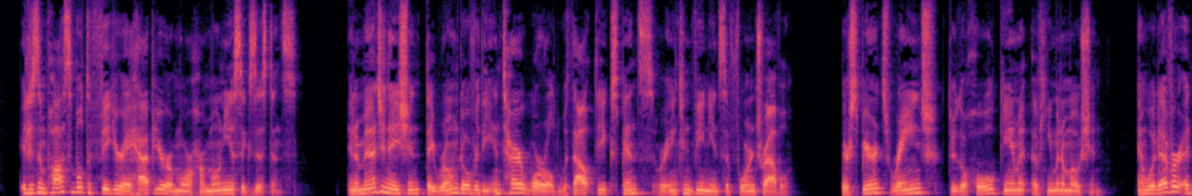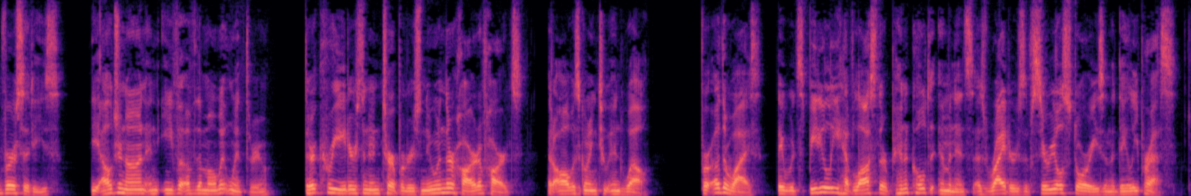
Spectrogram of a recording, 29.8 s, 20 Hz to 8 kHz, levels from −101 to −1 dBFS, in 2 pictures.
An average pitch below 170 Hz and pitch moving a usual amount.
Yes: medium, 140 Hz; average, 4.1 semitones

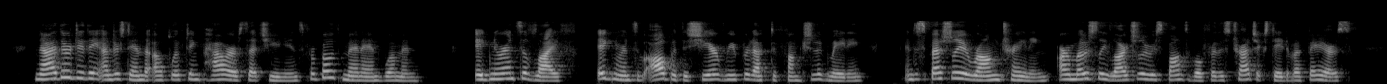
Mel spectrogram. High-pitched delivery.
Yes: high, 210 Hz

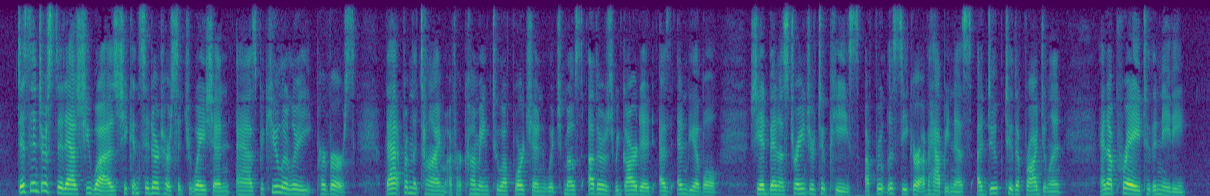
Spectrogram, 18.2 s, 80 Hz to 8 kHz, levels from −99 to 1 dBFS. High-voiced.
No: medium, 170 Hz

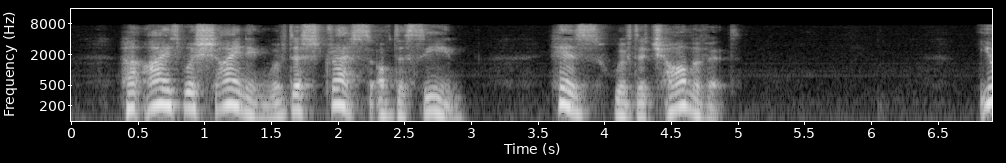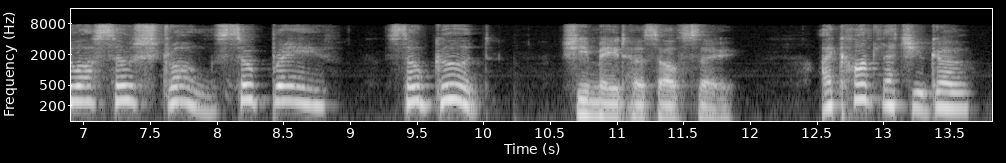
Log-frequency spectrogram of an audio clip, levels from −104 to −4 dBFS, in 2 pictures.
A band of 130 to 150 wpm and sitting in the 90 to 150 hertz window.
No: average, 145 wpm; medium, 185 Hz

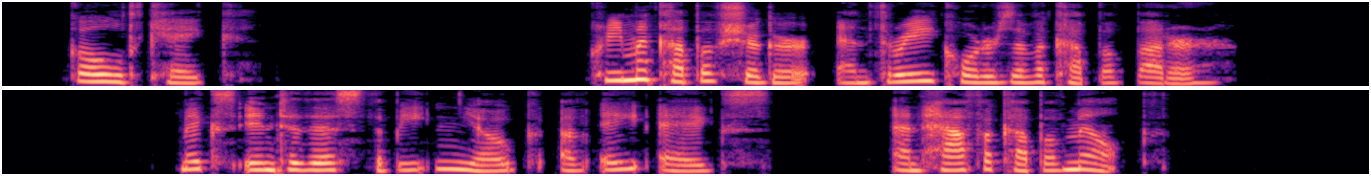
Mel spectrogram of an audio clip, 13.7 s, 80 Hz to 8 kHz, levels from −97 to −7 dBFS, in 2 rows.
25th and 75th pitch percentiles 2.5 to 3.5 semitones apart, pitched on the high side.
Yes: average, 2.9 semitones; high, 230 Hz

